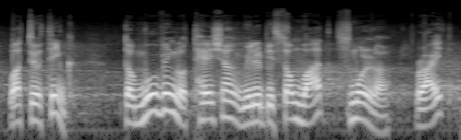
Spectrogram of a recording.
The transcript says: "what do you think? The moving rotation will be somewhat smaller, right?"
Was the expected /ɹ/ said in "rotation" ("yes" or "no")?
no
